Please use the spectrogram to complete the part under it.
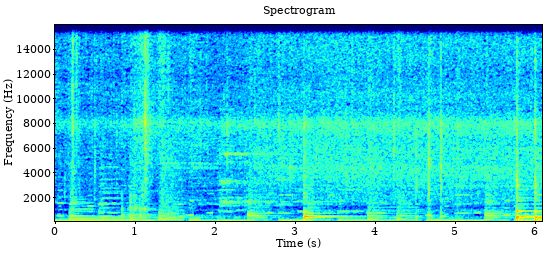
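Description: Carrots are tipped into a pot of sizzling onion and celery for chicken and wild rice soup, giving a steady frying hiss under prominent tonal background music.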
